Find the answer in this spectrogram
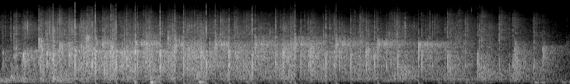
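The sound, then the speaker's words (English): Sustained audience applause at a meeting, recognizing a woman for her tremendous service: a dense crackle of many hands clapping at steady loudness for several seconds before gradually thinning out toward the end. “she can be recognized and applauded for her tremendous service.”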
